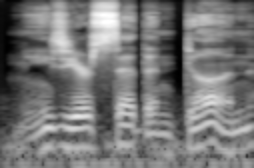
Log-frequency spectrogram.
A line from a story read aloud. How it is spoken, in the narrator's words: Lou mumbled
